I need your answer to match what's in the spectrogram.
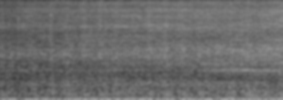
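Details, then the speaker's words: Dodge truck idling, heard especially at the tailpipe: low, uneven, lumpy, choppy idle that hunts; hesitates and drops back after revving. Owner suspects a clogged old air filter starving it for air, but removing the filter didn't help; cause unknown. "It's got some rough and choppy idle situation. Not exactly sure what's wrong."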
